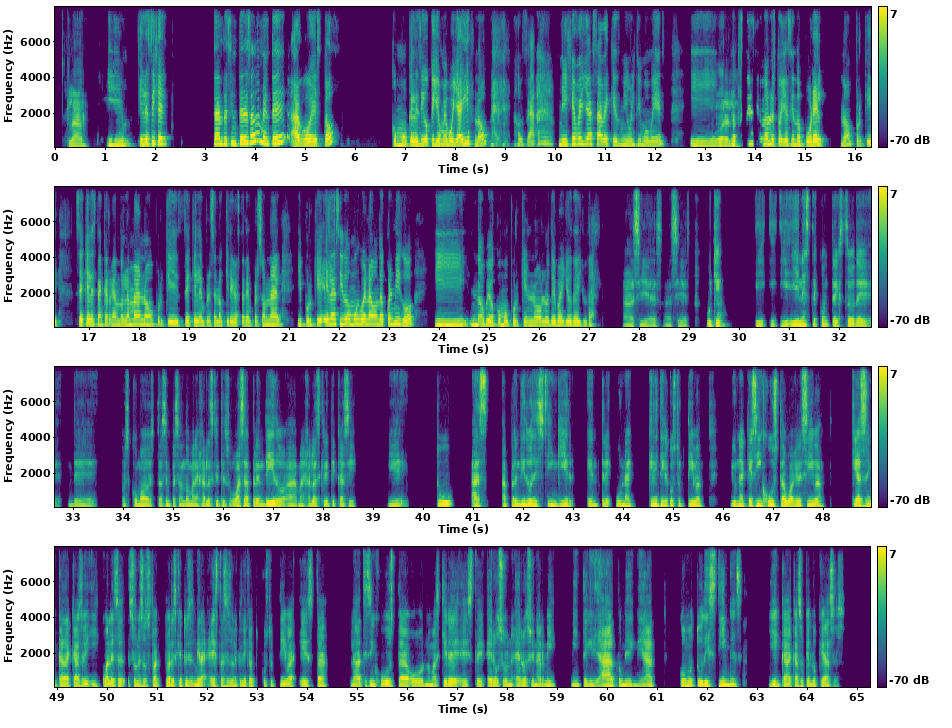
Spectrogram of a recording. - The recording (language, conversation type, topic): Spanish, podcast, ¿Cómo manejas las críticas sin ponerte a la defensiva?
- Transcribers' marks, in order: tapping; other background noise; chuckle; laughing while speaking: "o sea"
